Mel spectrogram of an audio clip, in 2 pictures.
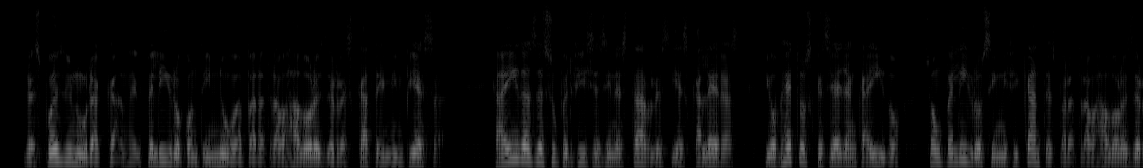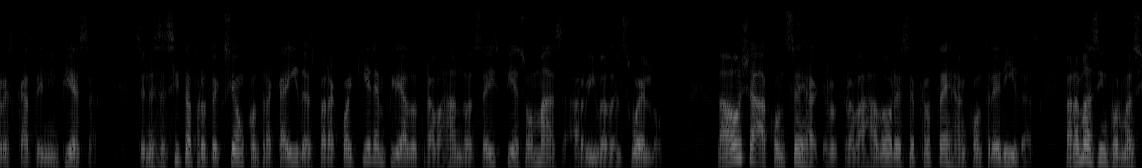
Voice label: falls spanish; Hurricane Facts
